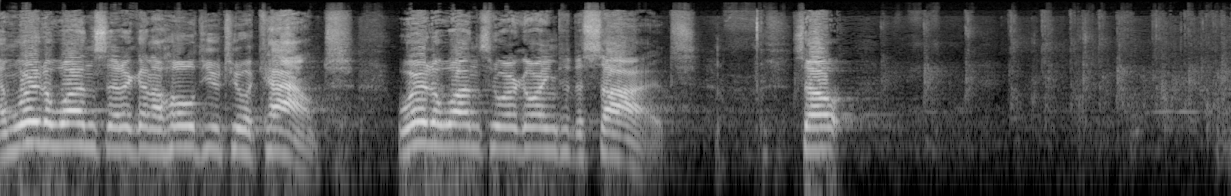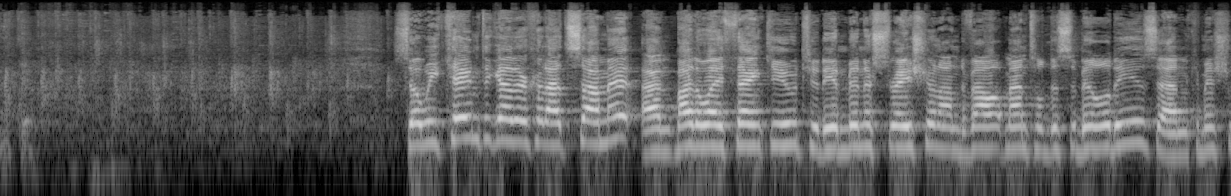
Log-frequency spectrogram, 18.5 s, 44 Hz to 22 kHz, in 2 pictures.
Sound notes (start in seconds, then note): 6.5 applause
